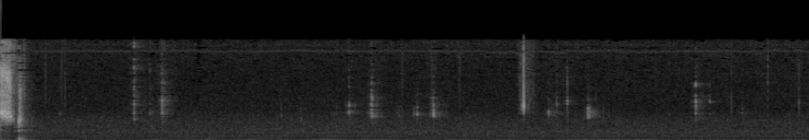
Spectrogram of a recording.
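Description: Faint, irregular clicks of a computer keyboard as a line of code is typed, about ten keystrokes over the first four or five seconds, over a low steady hum.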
